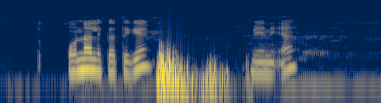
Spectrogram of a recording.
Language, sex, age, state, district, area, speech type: Santali, female, 18-30, Jharkhand, Seraikela Kharsawan, rural, spontaneous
